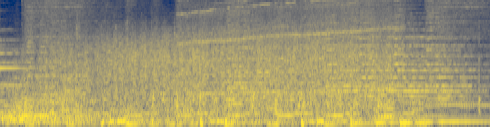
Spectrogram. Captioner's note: whoosh!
